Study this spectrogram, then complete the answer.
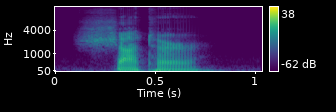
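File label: "shutter", American English; gcompris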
